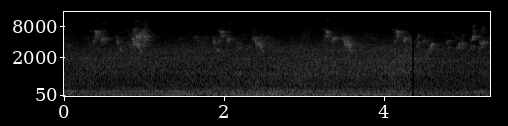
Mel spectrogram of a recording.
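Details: Eurasian tree sparrow, a noisy bird that has found a roomy hole for its nest, recorded 12 May: short high chirps about once every second, over steady low rumbling background noise.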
